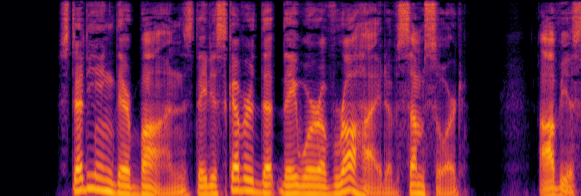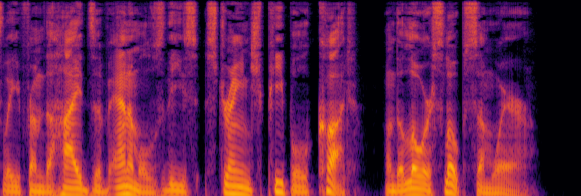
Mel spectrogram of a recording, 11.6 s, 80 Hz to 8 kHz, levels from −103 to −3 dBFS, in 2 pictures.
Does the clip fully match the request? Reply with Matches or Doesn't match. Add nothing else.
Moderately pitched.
Doesn't match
